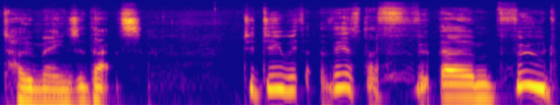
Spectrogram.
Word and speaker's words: ptomaines: It's actually pronounced ptomaines.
